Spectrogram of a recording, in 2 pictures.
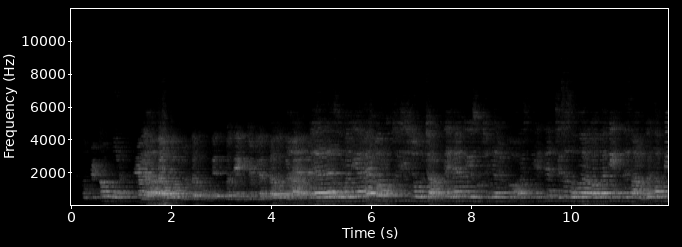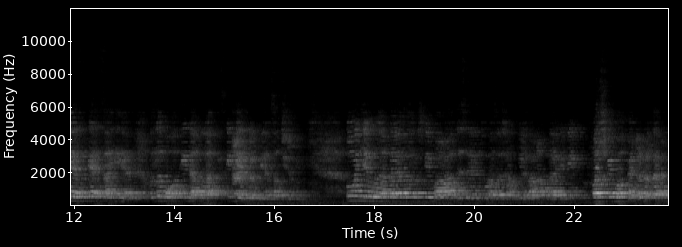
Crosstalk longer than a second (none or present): present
